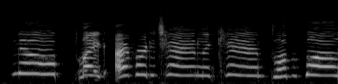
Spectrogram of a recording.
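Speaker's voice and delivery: high-pitched mock protest; protesting excuse. Clerk to a man who won't take any excuse, high protesting voice. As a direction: imitate yourself making excuses in a high voice. Repeating excuses to insistent customer.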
